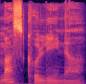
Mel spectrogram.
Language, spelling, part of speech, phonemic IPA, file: German, Maskulina, noun, /ˈmaskuliːna/, De-Maskulina.ogg
- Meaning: plural of Maskulinum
